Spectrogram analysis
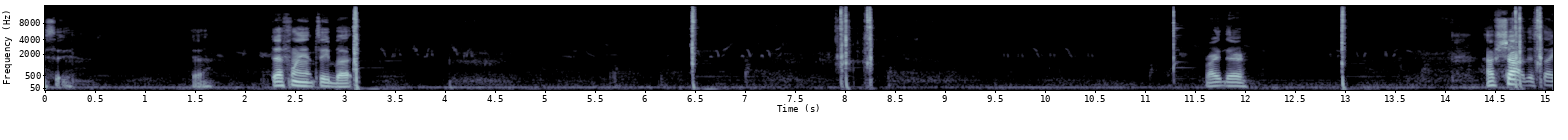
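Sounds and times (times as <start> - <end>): faint bird chirps: 0.0 - 7.9, 8.5 - 14.4
pistol trigger clicks: 6.4 - 6.8, 7.9 - 8.4, 12.9 - 13.2, 14.6 - 15.0.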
